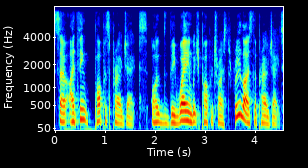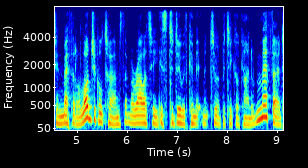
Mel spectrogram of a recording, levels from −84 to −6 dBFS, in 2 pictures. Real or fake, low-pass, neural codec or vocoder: real; 7.2 kHz; none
